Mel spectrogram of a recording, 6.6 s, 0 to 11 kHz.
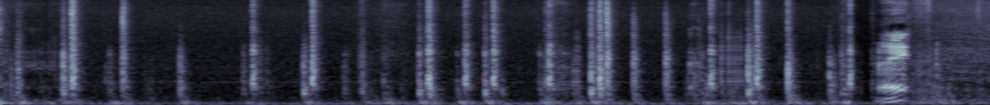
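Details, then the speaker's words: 1998 Corvette C5 driver's door: sharp dry clicks each time the window switch is pressed, no motor hum, window does not move; power reaches door and switch, so owner suspects the window motor's points or a motor needing a jump start. "so as power get into the door that's not the problem the problem is that the probably the points in the motor or the motor needs a little jump start in some shape or form"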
